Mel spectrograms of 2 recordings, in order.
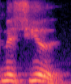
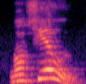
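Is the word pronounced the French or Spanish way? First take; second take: French; Spanish. First: It is said with French pronunciation. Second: It is read with Spanish letter sounds. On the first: It is how French speakers say it. The speaker calls it right. "es monsieur" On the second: It follows the written spelling. The speaker calls it wrong. "no van a pronunciar monsieur si están hablando en francés"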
